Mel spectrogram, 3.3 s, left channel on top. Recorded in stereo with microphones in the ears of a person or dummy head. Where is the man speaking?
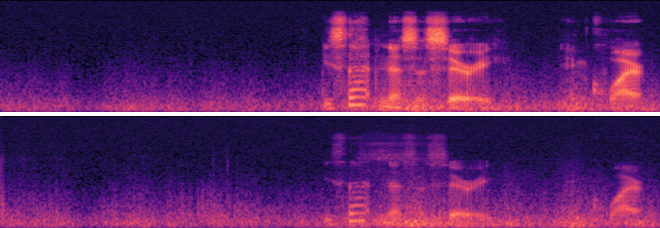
70° left (ahead or behind).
